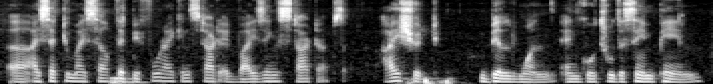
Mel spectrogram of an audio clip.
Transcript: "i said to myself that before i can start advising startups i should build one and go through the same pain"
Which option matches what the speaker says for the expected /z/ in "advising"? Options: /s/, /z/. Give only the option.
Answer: /z/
